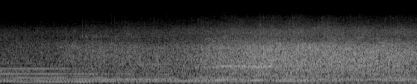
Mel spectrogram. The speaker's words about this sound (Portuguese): Posso ouvir um amém? Vamos aplaudir o Espírito Santo.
